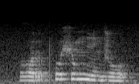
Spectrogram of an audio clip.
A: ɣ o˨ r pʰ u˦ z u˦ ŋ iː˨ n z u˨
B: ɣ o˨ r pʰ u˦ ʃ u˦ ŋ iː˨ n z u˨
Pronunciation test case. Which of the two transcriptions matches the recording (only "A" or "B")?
B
